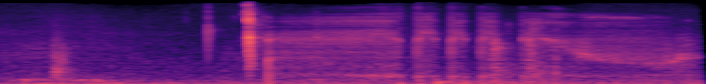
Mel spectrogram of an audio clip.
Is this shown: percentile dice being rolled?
yes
